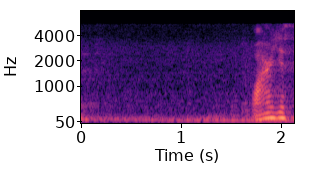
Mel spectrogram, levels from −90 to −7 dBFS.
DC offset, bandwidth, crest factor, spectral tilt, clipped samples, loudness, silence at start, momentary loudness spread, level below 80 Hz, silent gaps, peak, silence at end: under 0.1%; 5.8 kHz; 20 dB; -10.5 dB/octave; under 0.1%; -35 LUFS; 0 s; 20 LU; -50 dBFS; none; -16 dBFS; 0 s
